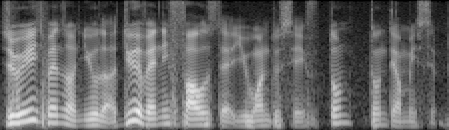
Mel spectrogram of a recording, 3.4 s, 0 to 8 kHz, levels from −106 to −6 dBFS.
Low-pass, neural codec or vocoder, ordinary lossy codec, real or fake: none; none; none; real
